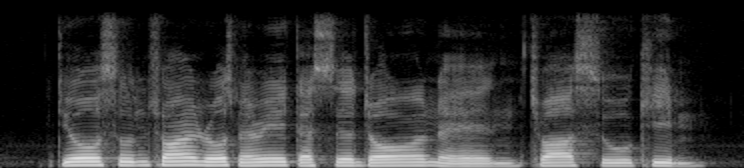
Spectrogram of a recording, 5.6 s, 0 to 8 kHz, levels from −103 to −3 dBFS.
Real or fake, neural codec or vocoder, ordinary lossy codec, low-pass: real; none; none; 7.2 kHz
